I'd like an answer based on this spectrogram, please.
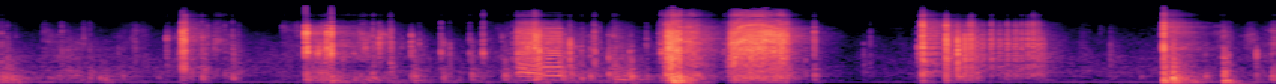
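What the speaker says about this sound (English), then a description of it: "when you press this button, you're supposed to hear this ratcheting action where the internal spool is turning" An EGO line trimmer's Power Load spool mechanism ratchets in a string of quick mechanical clicks and clatters, close and fairly loud, separated by short pauses with no talking.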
